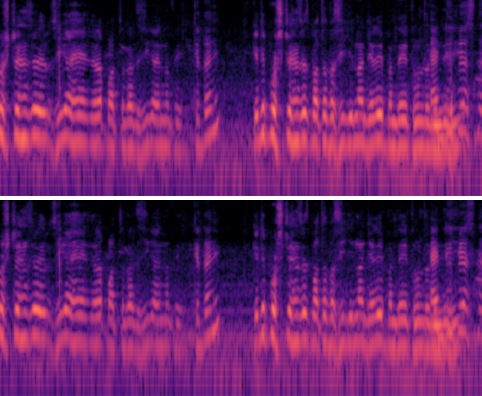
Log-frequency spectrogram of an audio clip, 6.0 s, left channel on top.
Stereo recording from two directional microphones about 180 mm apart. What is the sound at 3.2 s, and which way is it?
Speech, 45° left (ahead or behind).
